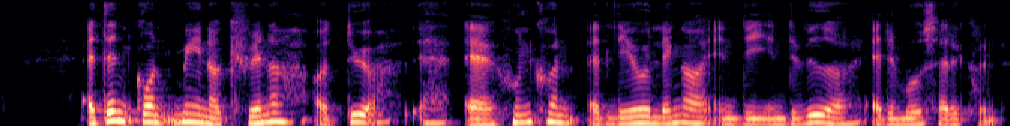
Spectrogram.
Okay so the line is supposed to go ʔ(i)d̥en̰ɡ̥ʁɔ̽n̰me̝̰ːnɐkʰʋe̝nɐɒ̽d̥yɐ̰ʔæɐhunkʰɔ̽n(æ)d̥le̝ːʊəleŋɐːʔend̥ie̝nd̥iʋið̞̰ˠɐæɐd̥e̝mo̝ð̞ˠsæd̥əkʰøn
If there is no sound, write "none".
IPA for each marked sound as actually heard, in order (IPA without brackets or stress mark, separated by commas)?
æ, æ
